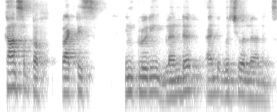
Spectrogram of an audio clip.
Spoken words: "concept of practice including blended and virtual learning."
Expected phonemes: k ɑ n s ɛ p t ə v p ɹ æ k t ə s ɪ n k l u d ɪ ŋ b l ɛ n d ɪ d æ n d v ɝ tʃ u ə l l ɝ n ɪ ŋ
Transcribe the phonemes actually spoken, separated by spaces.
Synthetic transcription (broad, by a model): k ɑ n s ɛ p t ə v p ɹ æ k t ə s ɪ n k l u d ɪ ŋ b l ɛ n d ɪ d æ n d v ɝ tʃ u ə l l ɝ n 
